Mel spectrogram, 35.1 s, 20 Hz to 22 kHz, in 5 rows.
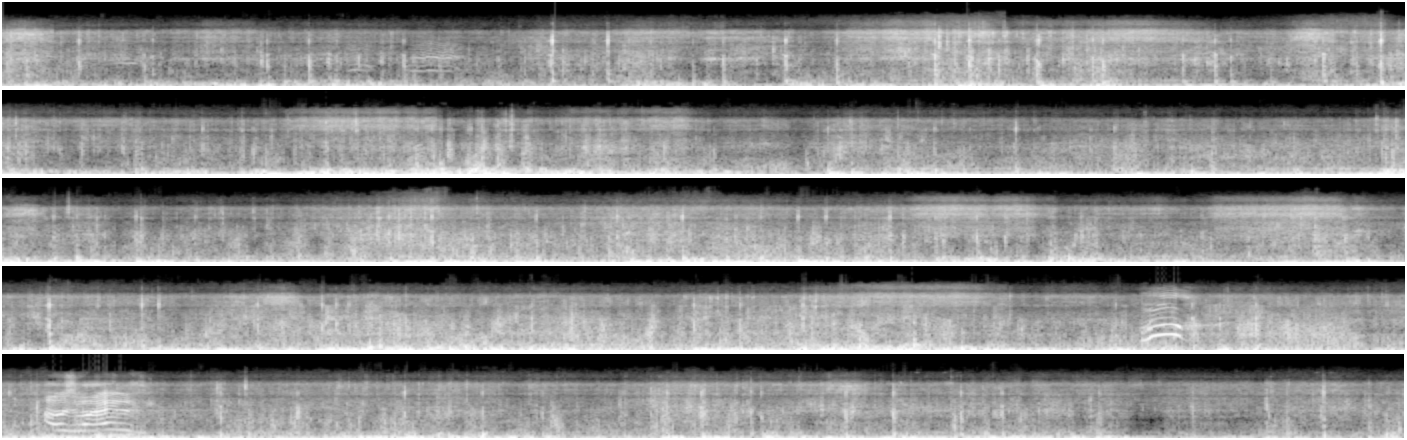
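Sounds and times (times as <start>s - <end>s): bike rattling on stony trail: 0.0s - 35.0s
wind buffeting microphone: 0.0s - 35.0s.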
